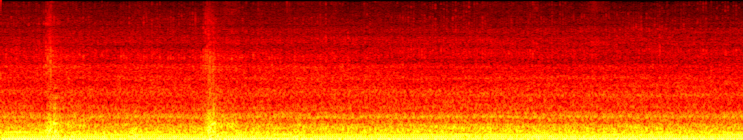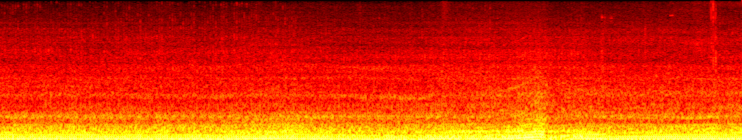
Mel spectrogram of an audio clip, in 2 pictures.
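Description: Motorcycle engine running steadily at low revs while the bike rolls slowly, with a brief rise and fall in revs near the end.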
